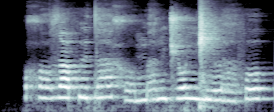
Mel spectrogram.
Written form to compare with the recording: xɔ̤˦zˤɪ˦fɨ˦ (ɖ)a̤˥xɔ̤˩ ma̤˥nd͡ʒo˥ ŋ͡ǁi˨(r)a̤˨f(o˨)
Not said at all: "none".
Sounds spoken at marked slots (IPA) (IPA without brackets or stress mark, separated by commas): d, l, o˥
